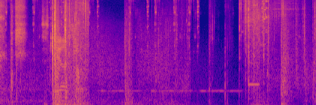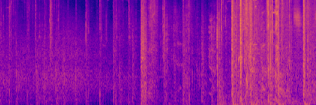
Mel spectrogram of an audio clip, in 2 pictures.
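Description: Gunfire in the video game Halo, clusters of sharp shots and thuds scattered through the clip with game effects and a brief tone, moderately loud and busy.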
